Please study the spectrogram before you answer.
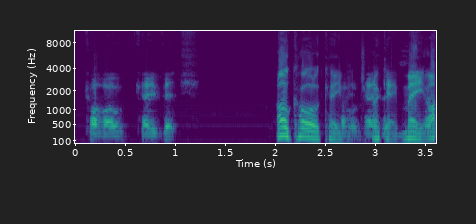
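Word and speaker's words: Kowalkiewicz: That's like and they pronounce the W's as V's, so Kovalkiewicz.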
